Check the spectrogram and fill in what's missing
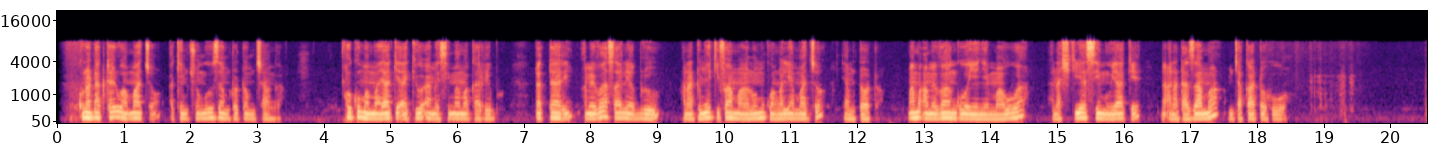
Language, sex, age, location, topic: Swahili, male, 25-35, Kisii, health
